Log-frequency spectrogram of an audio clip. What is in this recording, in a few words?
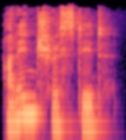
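"uninterested", British English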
